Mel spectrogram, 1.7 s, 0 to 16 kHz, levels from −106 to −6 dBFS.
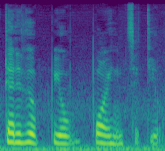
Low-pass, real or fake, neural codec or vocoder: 14.4 kHz; fake; codec, 44.1 kHz, 7.8 kbps, Pupu-Codec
